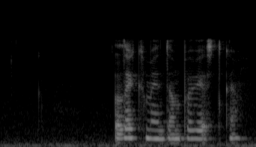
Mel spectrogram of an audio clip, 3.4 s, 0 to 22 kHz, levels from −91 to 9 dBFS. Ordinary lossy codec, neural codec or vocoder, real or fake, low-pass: none; none; real; 7.2 kHz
